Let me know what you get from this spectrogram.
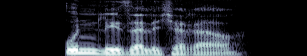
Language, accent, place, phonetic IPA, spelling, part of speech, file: German, Germany, Berlin, [ˈʊnˌleːzɐlɪçəʁɐ], unleserlicherer, adjective, De-unleserlicherer.ogg
- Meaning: inflection of unleserlich: 1. strong/mixed nominative masculine singular comparative degree 2. strong genitive/dative feminine singular comparative degree 3. strong genitive plural comparative degree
